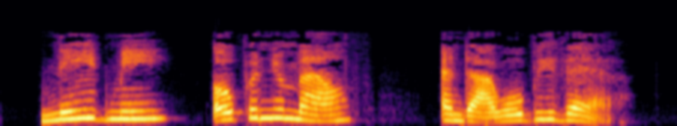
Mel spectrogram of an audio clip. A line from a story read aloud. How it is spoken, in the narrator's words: he'd said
